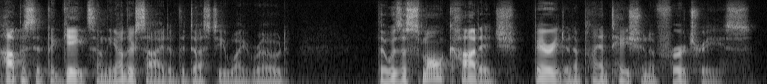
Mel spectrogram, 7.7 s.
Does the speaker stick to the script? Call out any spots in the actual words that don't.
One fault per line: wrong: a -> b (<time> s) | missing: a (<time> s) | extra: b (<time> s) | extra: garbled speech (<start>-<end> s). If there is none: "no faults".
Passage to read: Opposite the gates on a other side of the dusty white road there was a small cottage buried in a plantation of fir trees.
wrong: a -> the (1.1 s)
